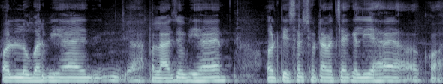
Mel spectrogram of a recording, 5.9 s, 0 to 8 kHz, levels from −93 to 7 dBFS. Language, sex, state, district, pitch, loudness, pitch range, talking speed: Hindi, male, Bihar, Patna, 125 Hz, -15 LUFS, 120-130 Hz, 195 wpm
